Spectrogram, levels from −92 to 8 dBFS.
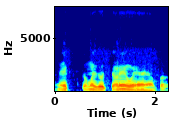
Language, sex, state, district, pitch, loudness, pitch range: Hindi, male, Jharkhand, Jamtara, 115 Hz, -15 LUFS, 110-120 Hz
